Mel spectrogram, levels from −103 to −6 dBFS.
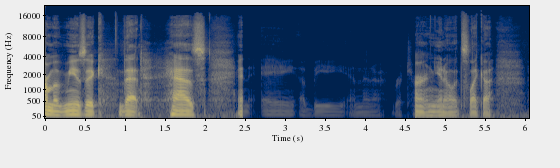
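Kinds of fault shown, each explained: Audio dropout to a faint residue: Just after "of music that has", at 2.46 s, the speech cuts out abruptly rather than pausing or fading. For about 2.17 s, until 4.63 s, only a faint trace of the sound remains, roughly 35 dB below its normal level. The signal then returns mid-flow. The likely cause is the wanted signal being lost while the path after the break stayed live, so only leakage came through.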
